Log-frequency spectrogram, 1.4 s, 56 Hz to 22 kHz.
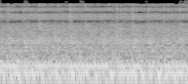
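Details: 1990 Volvo 240 wagon with a fuel-injected engine, first start after replacing a burnt aftermarket alarm fuse that had stopped the fuel pump. Smooth, even, steady low idle with no misses, knocks or hunting; normal idle.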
